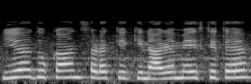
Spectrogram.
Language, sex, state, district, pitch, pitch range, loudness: Hindi, female, Jharkhand, Deoghar, 310 Hz, 295-325 Hz, -13 LUFS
